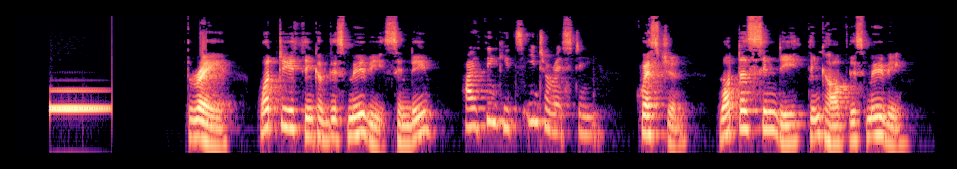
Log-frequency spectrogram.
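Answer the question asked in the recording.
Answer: She thinks it's interesting.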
